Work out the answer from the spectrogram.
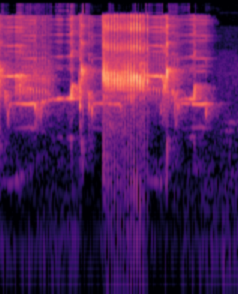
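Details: Female scarlet-backed flowerpecker calling: thin, very high whistled notes, then one rapid ticking trill of about a dozen sharp clicks lasting half a second, followed by more short, high, slurred chirps.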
